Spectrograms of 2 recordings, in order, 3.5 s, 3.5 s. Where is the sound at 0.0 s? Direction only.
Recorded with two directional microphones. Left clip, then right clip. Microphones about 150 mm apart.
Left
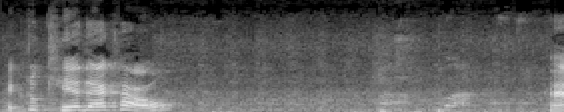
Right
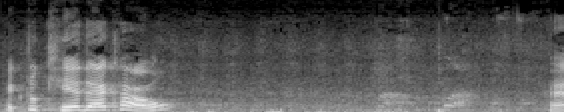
75° right (ahead or behind).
